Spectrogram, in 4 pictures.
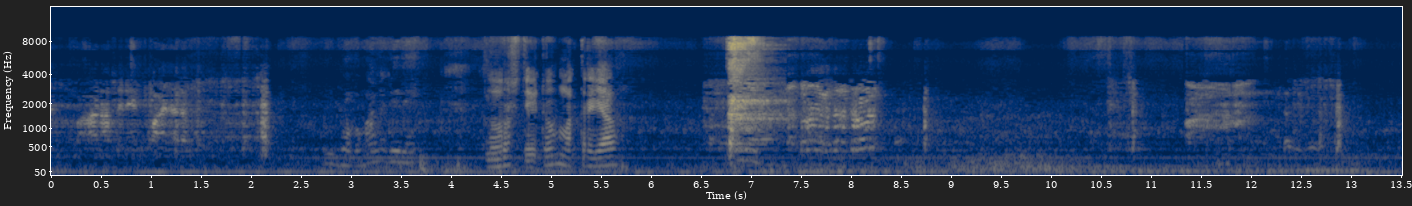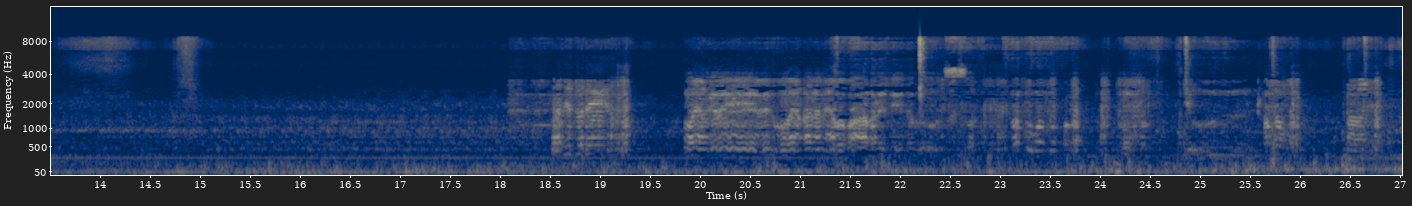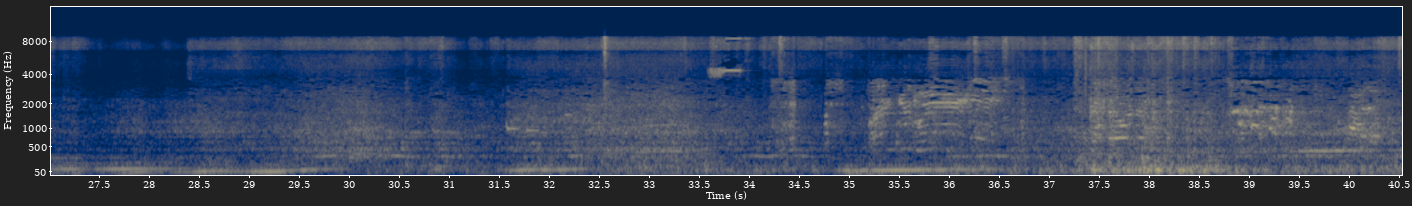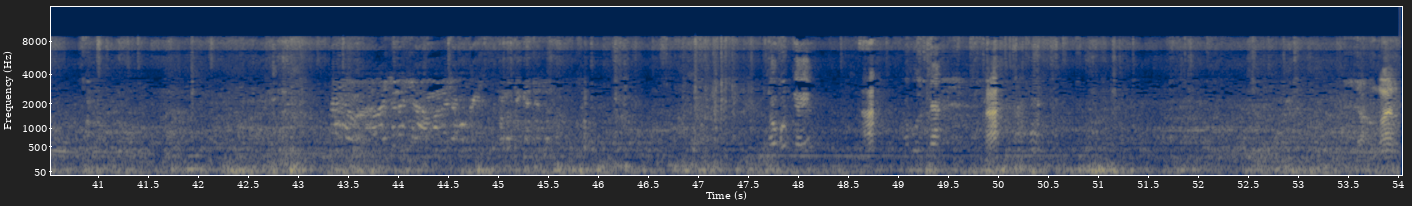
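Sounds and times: engine and tyre rumble on gravel: 0.0 - 22.2, 22.8 - 54.0
vehicle driving on rough dirt road: 0.0 - 54.0.

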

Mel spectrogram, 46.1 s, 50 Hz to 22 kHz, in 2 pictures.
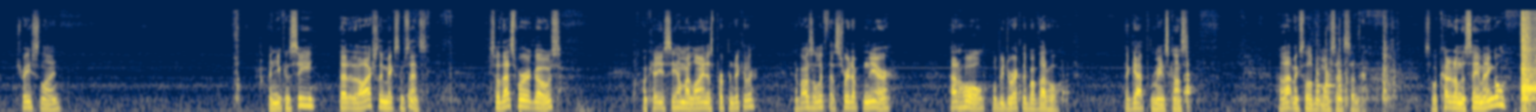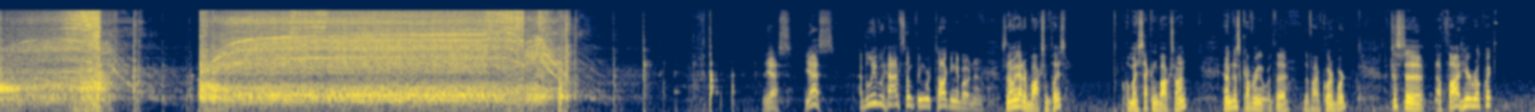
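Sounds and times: saw blade winding down whine: 22.8 - 32.6
miter saw cutting wood: 22.8 - 32.7.

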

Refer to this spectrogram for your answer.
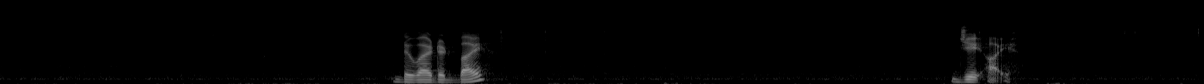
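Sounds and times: low room hiss: 0.0 - 12.0
computer keys clicking: 0.2 - 2.7, 5.0 - 6.8, 7.8 - 8.3, 8.9 - 9.2, 10.7 - 12.0.

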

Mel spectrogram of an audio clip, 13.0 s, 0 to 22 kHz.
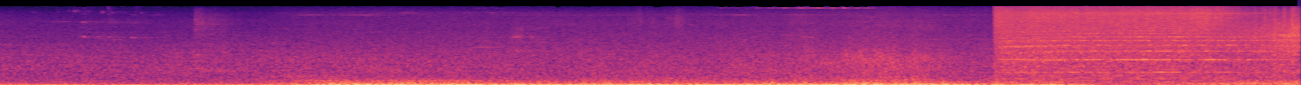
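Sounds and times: low rumbling noise: 0.0 - 13.0.

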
